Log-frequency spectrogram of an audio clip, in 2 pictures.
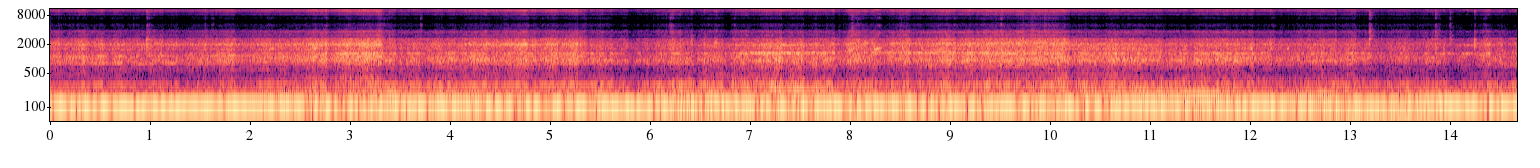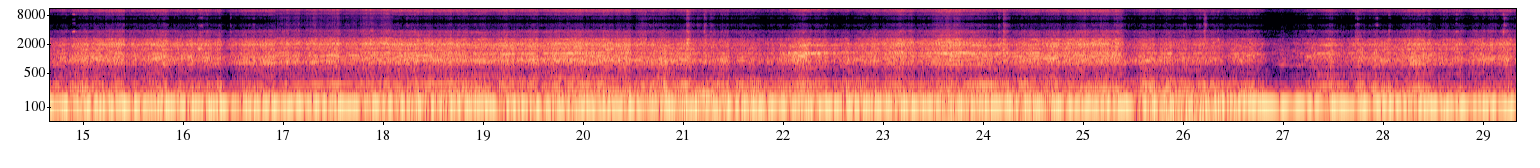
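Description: Abarth 500 Assetto Corse race car's turbocharged 1.4-litre four-cylinder engine running hard at racing speed, heard loud and steady from inside the stripped cabin, with a few brief dips in level.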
